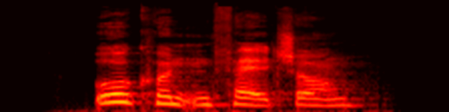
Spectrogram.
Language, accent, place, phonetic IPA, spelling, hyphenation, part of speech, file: German, Germany, Berlin, [ˈuːɐ̯kʊndn̩ˌfɛlʃʊŋ], Urkundenfälschung, Ur‧kun‧den‧fäl‧schung, noun, De-Urkundenfälschung.ogg
- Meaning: falsification of a document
